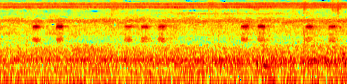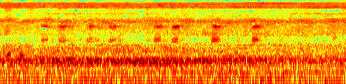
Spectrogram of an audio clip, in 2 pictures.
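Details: Small frog calling at night in a village: short, paired, knocking croaks repeated irregularly through the recording, set against a steady high-pitched hiss of night insects.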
